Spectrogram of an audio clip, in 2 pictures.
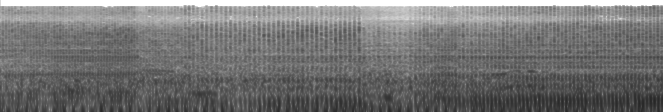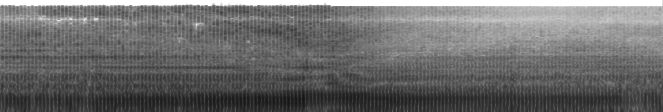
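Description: A motorcycle engine hums as the motorcycle approaches and passes close by.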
